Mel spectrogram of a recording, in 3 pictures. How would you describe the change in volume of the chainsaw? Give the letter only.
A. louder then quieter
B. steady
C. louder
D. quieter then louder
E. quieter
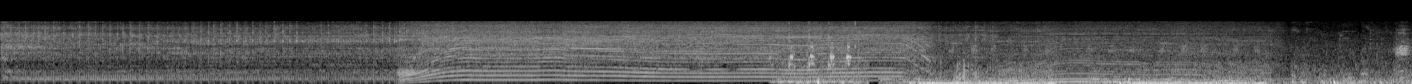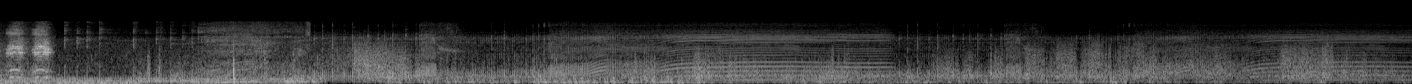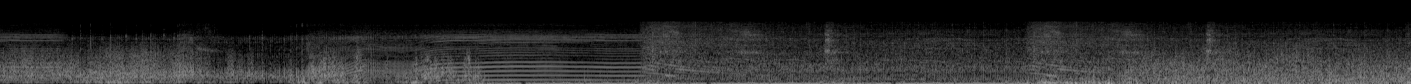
E.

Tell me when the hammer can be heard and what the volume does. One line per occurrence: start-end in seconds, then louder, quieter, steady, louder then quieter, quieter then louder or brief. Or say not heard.
not heard.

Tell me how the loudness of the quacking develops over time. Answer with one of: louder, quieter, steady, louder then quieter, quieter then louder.
quieter.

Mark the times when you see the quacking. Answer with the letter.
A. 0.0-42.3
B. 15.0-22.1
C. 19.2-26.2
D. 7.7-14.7
D.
